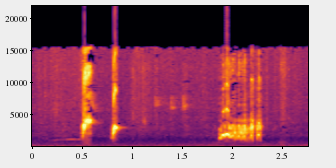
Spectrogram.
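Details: Red-whiskered bulbul song: a sharp chip, a second short note, then a warbled burst of rich whistled notes, with a faint low whistle beforehand.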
